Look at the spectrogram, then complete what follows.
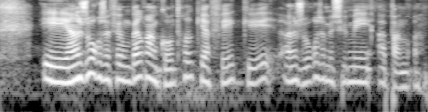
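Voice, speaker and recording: A dark, mellow tone with a Spanish accent, moderate pace and ordinary pitch variation, on a very clean recording with a silent background. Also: woman. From Spain. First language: Spanish (speaking French). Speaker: visual artist. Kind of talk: interview. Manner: hesitant, many fillers.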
